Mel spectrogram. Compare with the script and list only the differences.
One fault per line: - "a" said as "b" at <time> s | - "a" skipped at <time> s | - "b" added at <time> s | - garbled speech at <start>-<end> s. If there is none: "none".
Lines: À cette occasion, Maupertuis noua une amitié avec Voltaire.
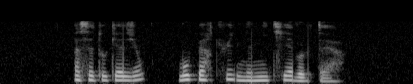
- "noua" skipped at 2.3 s
- "avec" skipped at 2.9 s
